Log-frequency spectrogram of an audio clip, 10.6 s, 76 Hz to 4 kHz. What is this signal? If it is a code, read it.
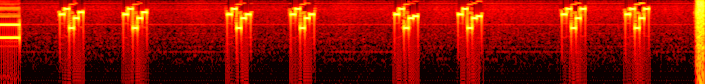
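Five-tone selective call (ZVEI), heard as quick runs of five tones, tones of about 70 ms. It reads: 88169 88169 88168 88168 88167 88167 88166 88166
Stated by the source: ZVEI five-tone selective call received with an SDR.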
